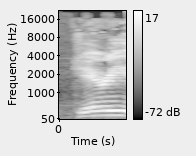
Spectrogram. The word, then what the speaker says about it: Gerry: I believe that's how the name is pronounced. Probably Jerry. Jerry, I'd say.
